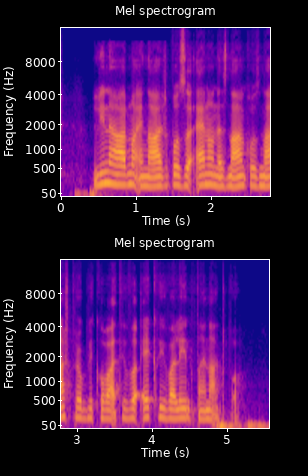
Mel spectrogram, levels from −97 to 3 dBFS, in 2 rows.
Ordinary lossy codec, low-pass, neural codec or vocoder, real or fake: Opus, 32 kbps; 14.4 kHz; autoencoder, 48 kHz, 32 numbers a frame, DAC-VAE, trained on Japanese speech; fake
